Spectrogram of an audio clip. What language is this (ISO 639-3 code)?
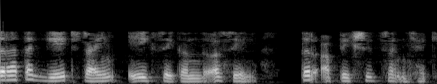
mar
